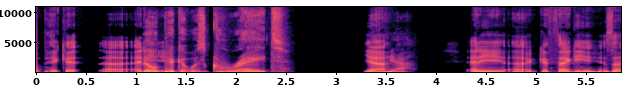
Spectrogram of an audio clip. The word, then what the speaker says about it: Gathegi: Eddie Gathegi, is that how you say his name?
